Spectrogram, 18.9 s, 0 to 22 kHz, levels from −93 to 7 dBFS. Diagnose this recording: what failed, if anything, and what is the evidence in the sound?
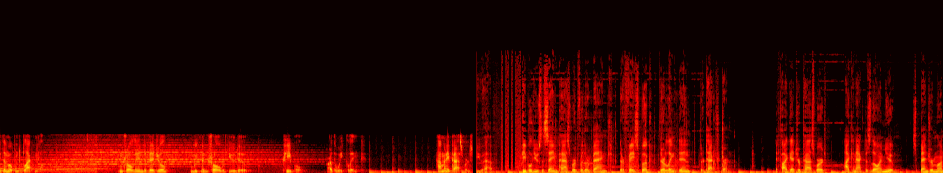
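Input switched to a poorer device, from 0.0 to 9.54 s: nothing reaches above 4.8 kHz, giving a dull, narrowband sound with its own faint noise floor, about 45 dB down. At 9.54 s an 80 ms silence precedes full-band audio at unchanged level, likely an input-device change.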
